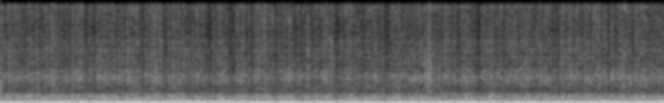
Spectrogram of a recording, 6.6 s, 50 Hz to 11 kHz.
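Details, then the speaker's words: Turbo LS V8 swapped Miata on first start with the new tune and the coupler on, not yet warm, with the downpipe unfinished. Deep V8 burble that lumps and stumbles instead of settling. Running very rough; the O2 sensor works, but fuel pressure needs lowering and changes are needed. "it's still running very rough but there's a few changes that need to be made"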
